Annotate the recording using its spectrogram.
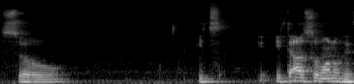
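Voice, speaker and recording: Amid audible room echo, a man with a non-native accent speaks in a dark, mellow, somewhat breathy tone. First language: not English. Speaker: stock trader, market analysis creator. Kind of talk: tutorial. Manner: halting, many fillers.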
